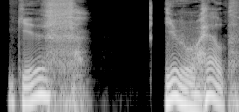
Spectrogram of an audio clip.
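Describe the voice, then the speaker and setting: This man uses a put-on character voice at a medium pitch. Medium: actual play. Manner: halting, broken speech.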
